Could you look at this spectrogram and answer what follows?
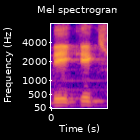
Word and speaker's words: DE-CIX: so it's called Uh day kcks with a whether it is written like C but pronounced with the K so it is the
